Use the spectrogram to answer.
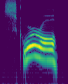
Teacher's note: The American way smushes all that chaos into one syllable.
